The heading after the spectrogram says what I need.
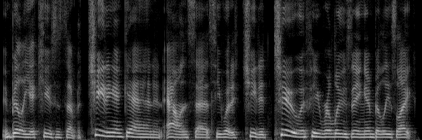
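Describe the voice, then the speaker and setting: Woman, slightly low voice, podcast co-host, casual book recap, amused informal delivery. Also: moderate pace.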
